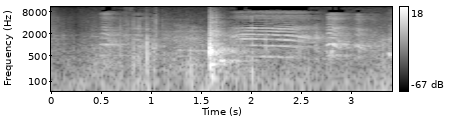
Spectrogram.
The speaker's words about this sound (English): I always say you can't have a good family picture without one child screaming. So we welcome that, however it happens.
